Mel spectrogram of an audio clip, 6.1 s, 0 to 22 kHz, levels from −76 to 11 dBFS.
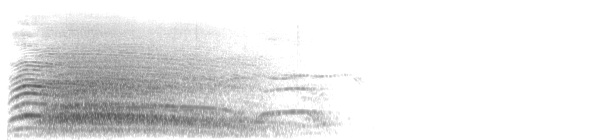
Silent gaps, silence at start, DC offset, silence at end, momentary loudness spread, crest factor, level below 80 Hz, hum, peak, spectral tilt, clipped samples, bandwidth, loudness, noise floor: none; 0.1 s; under 0.1%; 2.8 s; 22 LU; 18 dB; -82 dBFS; none; -8 dBFS; -1 dB/octave; under 0.1%; 16.5 kHz; -22 LUFS; -73 dBFS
